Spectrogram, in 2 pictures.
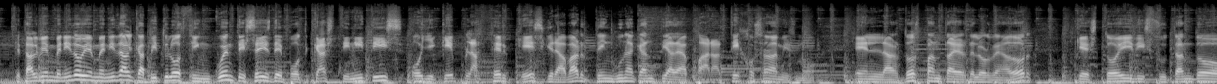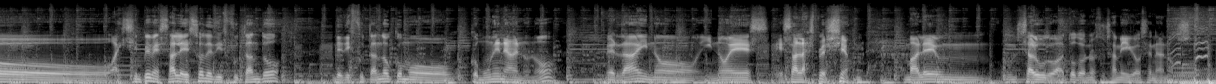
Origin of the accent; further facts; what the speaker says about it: Spain; nuestro país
